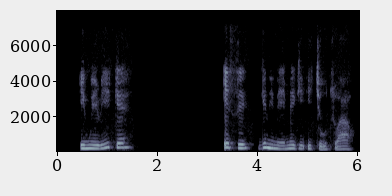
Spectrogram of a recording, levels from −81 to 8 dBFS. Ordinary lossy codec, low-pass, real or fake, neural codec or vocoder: none; 7.2 kHz; fake; vocoder, 44.1 kHz, 128 mel bands every 512 samples, BigVGAN v2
